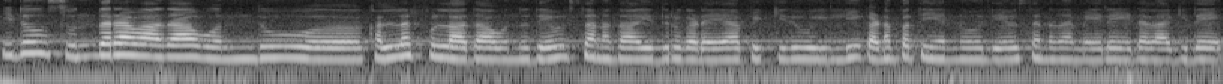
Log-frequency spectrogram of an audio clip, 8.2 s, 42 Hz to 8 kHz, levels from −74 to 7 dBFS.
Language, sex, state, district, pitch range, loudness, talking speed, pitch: Kannada, female, Karnataka, Dakshina Kannada, 200-225 Hz, -17 LUFS, 50 wpm, 205 Hz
